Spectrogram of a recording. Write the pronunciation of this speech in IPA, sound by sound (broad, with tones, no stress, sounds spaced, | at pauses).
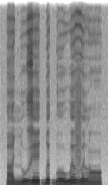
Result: a˨ ɲ u˨˦ ɣ eː˦ ɡ͡b ə˦ ɡ͡b oː˨ w ə˦ v ə˨ l ɔ̃˧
